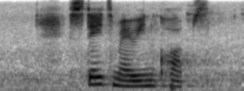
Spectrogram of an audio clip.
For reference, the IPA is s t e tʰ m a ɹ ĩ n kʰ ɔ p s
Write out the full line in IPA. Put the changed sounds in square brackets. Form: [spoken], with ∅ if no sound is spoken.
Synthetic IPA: s t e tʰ m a ɹ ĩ n kʰ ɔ p s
